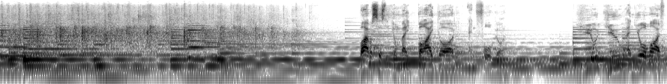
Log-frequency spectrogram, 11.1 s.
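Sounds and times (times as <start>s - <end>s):
audience clapping: 0.0s - 5.6s
sustained organ or keyboard chords: 0.0s - 11.1s
speech: 6.0s - 8.6s, 10.5s - 11.1s.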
